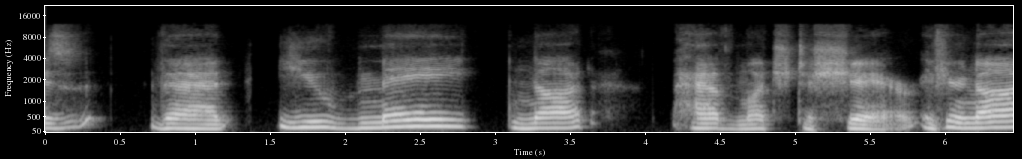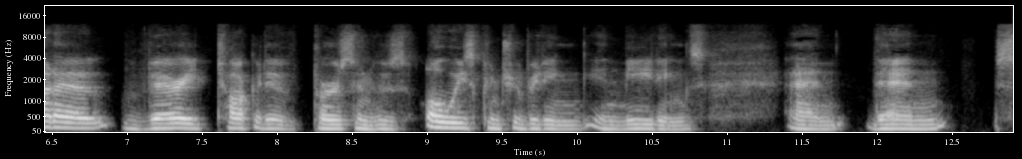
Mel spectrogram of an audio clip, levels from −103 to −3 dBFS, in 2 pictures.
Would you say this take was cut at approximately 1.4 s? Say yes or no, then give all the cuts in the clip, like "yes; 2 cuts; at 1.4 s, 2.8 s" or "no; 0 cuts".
yes; 2 cuts; at 1.4 s, 4.1 s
